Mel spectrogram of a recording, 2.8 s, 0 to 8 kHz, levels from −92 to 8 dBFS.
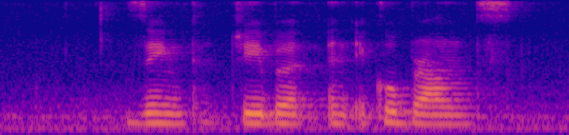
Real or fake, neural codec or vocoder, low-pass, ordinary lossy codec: real; none; none; none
